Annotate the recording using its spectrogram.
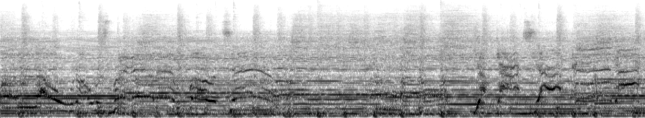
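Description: Live rock band playing loud: distorted electric guitars over bass and drums, with a lead line that bends up and down in pitch over the top.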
